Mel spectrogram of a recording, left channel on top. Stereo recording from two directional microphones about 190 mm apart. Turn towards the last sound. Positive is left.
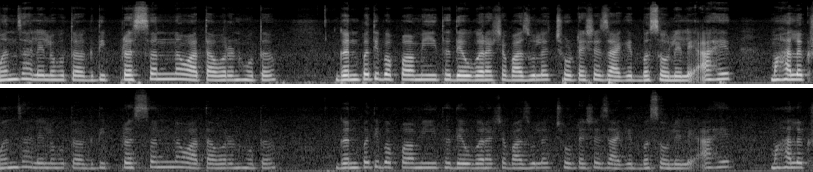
turn(degrees=45)  # may be behind; listen again after turning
